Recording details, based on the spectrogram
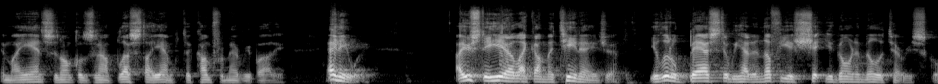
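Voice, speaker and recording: A man with a New York accent talks at a very fast pace, his pitch medium and his intonation lively. His loudness swings widely, and the recording is very clean with a silent background. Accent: New York (Bronx). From New York City, the Bronx. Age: 70s. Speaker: trend forecaster. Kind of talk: interview. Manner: animated.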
